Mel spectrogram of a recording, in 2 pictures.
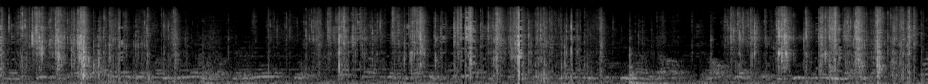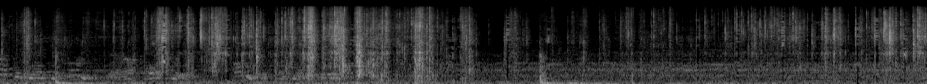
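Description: Trading card packs of 2016 Classics Football being torn open by hand, the wrappers crinkling in quick, irregular crackles, with cards handled between packs.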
